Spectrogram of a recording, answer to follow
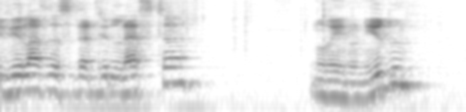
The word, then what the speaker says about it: Leicester: E o Family, ele veio lá da cidade de Leicester, no Reino Unido, que escreve-se Leicester, né, mas a pronúncia é Leicester.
